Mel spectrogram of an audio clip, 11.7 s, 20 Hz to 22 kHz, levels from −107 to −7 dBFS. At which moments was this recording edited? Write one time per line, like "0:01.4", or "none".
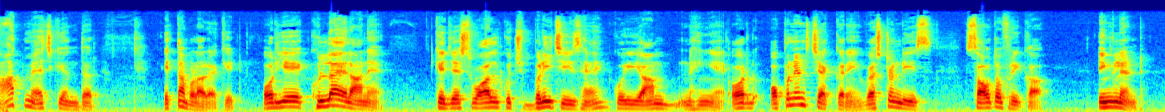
none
